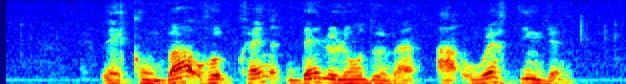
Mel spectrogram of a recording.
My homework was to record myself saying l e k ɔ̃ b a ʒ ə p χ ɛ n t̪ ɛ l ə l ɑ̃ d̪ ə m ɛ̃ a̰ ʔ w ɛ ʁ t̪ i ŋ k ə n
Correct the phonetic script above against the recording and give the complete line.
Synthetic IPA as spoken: l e k ɔ̃ b a ʁ ə p χ ɛ n d̪ ɛ l ə l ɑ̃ d̪ ə m ɛ̃ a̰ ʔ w ɛ ʁ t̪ i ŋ ɡ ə n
